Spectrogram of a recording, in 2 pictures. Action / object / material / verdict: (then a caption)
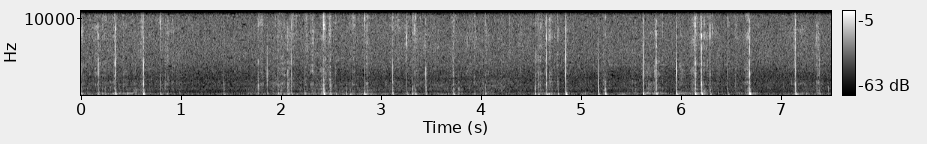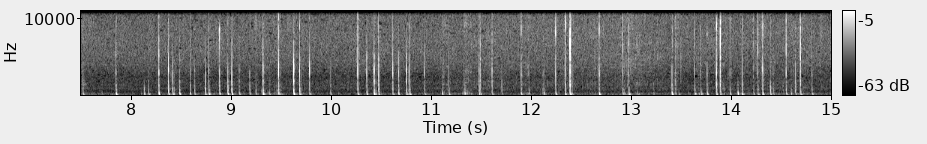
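tap / cardboard jigsaw puzzle / cardboard / none. Painted fingernails tap and scratch across an assembled cardboard jigsaw puzzle of colourful houses lying flat on a table. Dozens of quick, dry clicks with a soft low thud spread over a faint scratchy rustle. The tapping gets denser and sharper in the second half.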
